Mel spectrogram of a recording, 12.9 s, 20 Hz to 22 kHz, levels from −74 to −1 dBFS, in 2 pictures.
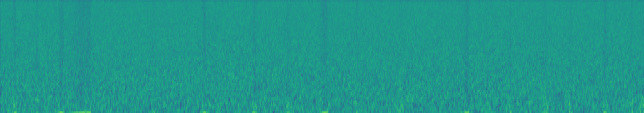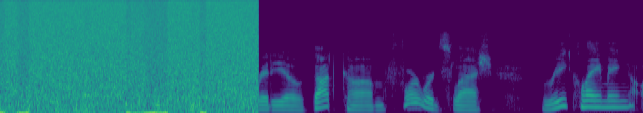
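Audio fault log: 0.0–9.02 s, samples built from the wrong bytes: the sound is replaced by loud, harsh broadband noise, because each sample's bytes are assembled in the wrong order or at the wrong offset, so the rapidly changing low bits end up as the most significant part of every value. Unlike background hiss laid over a signal, this noise does not sit beneath the material. It replaces it.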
